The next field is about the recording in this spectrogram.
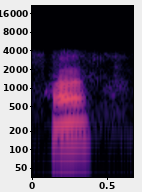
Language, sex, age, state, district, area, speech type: Hindi, male, 45-60, Madhya Pradesh, Seoni, urban, conversation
